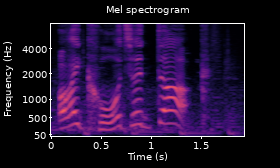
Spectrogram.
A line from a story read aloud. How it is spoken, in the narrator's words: he shouted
